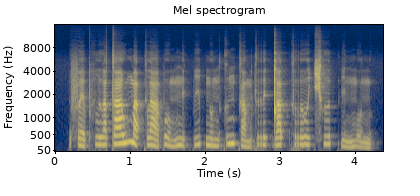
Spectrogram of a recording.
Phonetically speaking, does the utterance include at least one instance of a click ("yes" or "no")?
no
